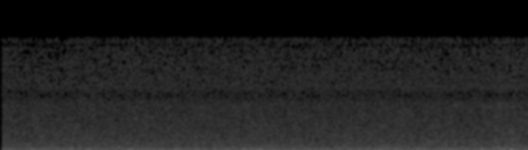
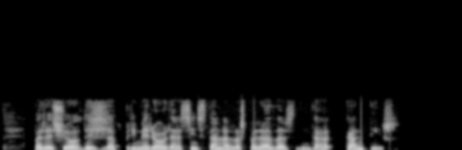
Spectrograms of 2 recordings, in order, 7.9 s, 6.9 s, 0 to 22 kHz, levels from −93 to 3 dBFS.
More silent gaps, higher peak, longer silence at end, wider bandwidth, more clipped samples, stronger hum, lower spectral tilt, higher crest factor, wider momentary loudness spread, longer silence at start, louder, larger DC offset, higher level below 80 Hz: neither; second, -40 dBFS vs -2 dBFS; second, 0 s vs 1.05 s; first, 16.5 kHz vs 7.6 kHz; neither; neither; second, -2.5 dB/octave vs -4.5 dB/octave; about the same, 14 dB vs 18 dB; second, 1 LU vs 7 LU; second, 0 s vs 0.55 s; second, -55 LUFS vs -20 LUFS; neither; about the same, -64 dBFS vs -62 dBFS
